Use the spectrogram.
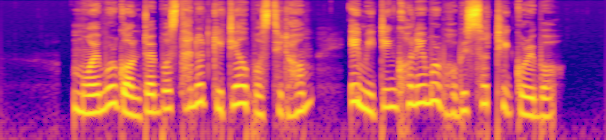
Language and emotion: Assamese, fearful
